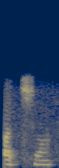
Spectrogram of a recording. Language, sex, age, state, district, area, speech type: Sindhi, female, 60+, Uttar Pradesh, Lucknow, urban, conversation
